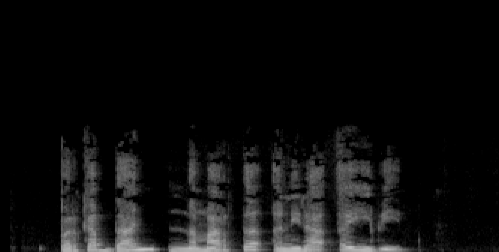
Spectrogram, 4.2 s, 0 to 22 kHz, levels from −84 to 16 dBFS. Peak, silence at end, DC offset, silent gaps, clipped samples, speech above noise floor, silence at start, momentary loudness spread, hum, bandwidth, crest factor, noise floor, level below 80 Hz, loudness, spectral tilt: -4 dBFS; 0.85 s; under 0.1%; none; under 0.1%; 52 dB; 0.5 s; 7 LU; none; 9.2 kHz; 16 dB; -70 dBFS; -70 dBFS; -19 LUFS; -7 dB/octave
